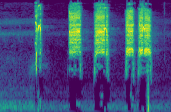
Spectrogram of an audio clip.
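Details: One of three black francolins calling: a brief sharp click, then four loud scratchy, buzzing notes evenly spaced, the final pair nearly joined, with quiet low rumble behind.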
